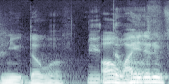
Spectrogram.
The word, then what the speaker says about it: Mutedawolf: People call me mutated wolf, muted a wolf. Mutated some shit, and I'm like, it's just mute the wolf.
